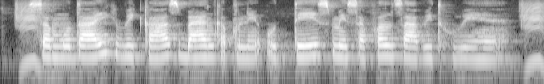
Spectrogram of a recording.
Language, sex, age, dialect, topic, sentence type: Hindi, female, 31-35, Hindustani Malvi Khadi Boli, banking, statement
